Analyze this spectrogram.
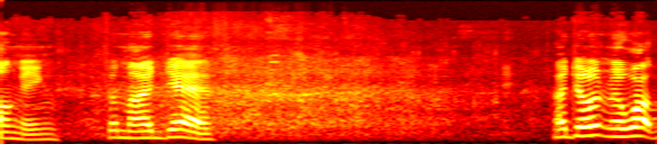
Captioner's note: laughter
